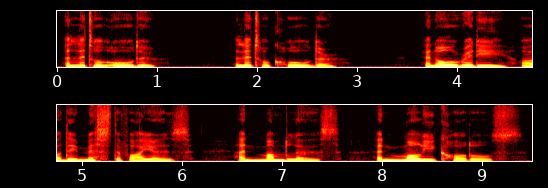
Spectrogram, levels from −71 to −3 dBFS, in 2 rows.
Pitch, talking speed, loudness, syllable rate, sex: 205 Hz, 95 wpm, -17 LUFS, 5.0 syllables/s, female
